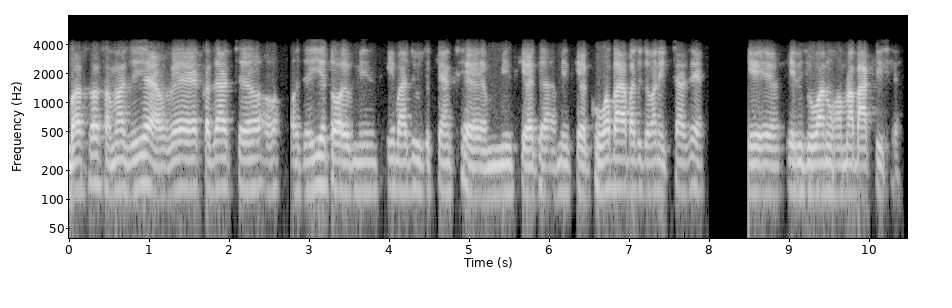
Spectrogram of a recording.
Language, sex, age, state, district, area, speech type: Gujarati, male, 45-60, Gujarat, Ahmedabad, urban, conversation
